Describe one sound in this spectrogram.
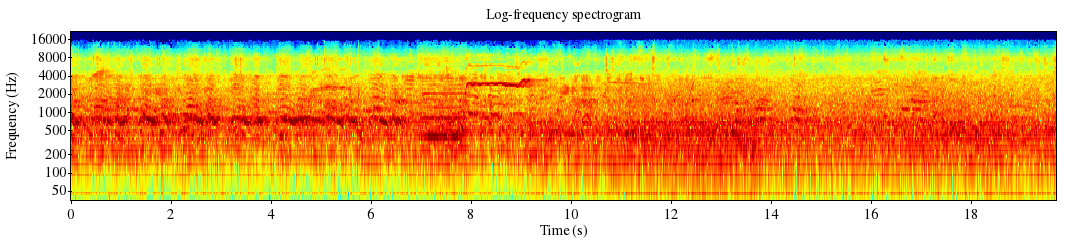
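A large crowd cheers and shouts in a big echoing hall.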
